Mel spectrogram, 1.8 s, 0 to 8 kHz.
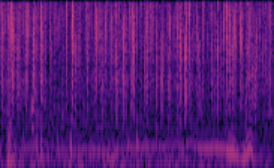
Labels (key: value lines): label: biophony, cascading saw
recorder: SoundTrap 600 or HydroMoth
